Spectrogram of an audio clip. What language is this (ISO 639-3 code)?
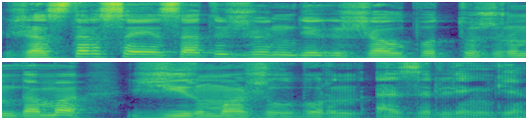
kaz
